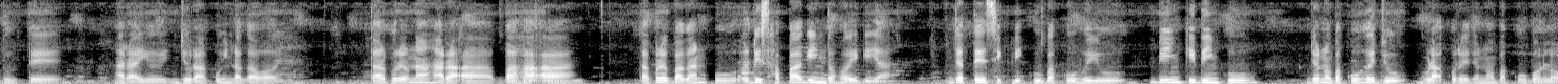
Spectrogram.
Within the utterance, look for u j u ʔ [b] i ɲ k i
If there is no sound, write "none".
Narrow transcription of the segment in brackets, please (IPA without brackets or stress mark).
b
